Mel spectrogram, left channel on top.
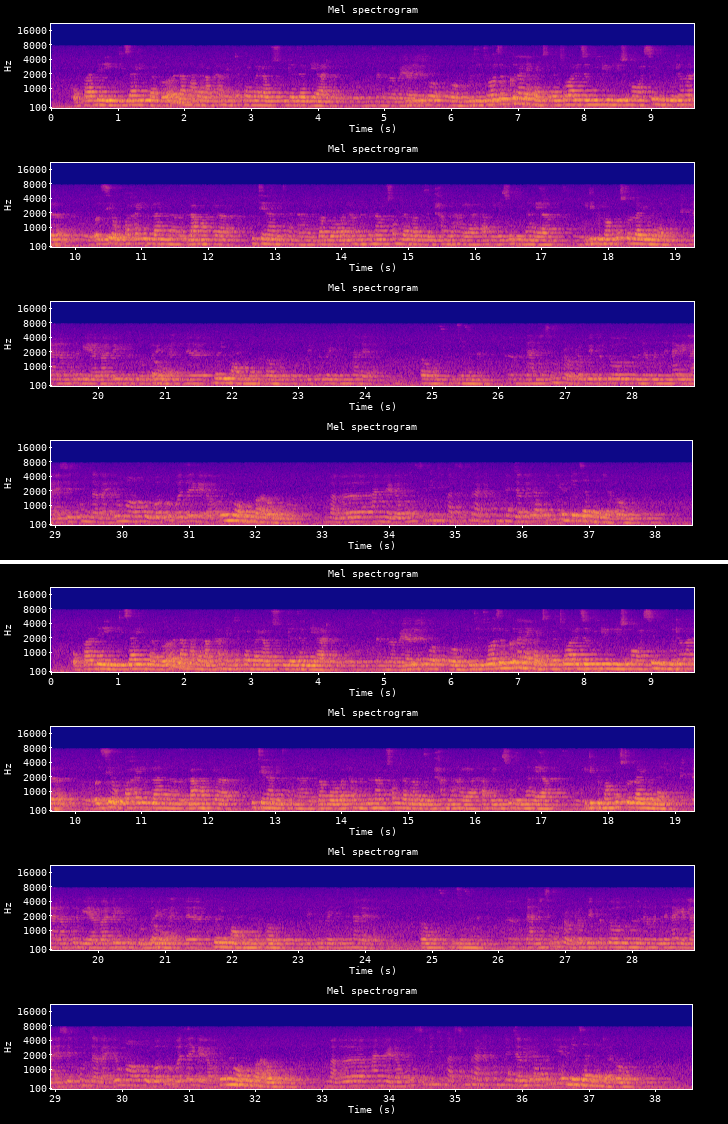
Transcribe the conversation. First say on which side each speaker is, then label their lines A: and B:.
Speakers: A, on the right (about 40°); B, on the right (about 15°).
A: अखा दै बिदि जायोब्ला बो लामा दालां
B: औ
A: थानायनि थाखाय बारा उसुबिदा जालिया आरो
B: औ औ मोजां
A: औ
B: जाबाय
A: गोदोथ'
B: आरो
A: औ गोदोथ' जों खोनानाय बादिब्लाथ' आरो जों उन्दै उन्दै सम समाव नुबोदों
B: औ
A: आरो
B: औ
A: एसे अखा हायो लामा लामाफ्रा होथेनानै
B: उम
A: थानाय हायो <inaudible> दा बहाबा थांनो गोनां स सम जाब्लाबो
B: औ
A: जों थांनो हाया थाबैनो सहैना हाया
B: औ
A: बिदि गोबां खस्थ' जायोमोन आरो
B: माने दालांफोर गैयाबा दैफोरखौ बोरै
A: औ
B: बारनो ओ
A: बोरै बारनो औ
B: बे बेफोरबायदिमोन आरो ओम ओ
A: औ बिदिनोमोन
B: दानि समफ्राव थ' बेफोरखौ नुनो मोननो नागिरला एसे खम जाबाय दङ अबावबा अबावबबा जायगायाव ओ
A: दङ बबा औ औ
B: होम्बाबो
A: औ
B: हानद्रेड बेवहाय सेभेनटि फारसे सेनफ्रानो कमप्लिट
A: गासैबो
B: जाबाय होनजायो
A: कमप्लिट
B: औ
A: जाबाय आरो
B: औ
